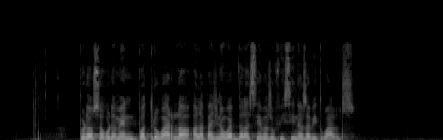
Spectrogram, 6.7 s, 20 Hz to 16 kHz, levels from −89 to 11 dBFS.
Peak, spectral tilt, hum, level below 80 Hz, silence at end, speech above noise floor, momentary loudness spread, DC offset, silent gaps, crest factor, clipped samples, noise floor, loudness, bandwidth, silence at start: -22 dBFS; -5.5 dB/octave; none; -74 dBFS; 1.4 s; 43 dB; 7 LU; under 0.1%; none; 16 dB; under 0.1%; -80 dBFS; -38 LUFS; 11.5 kHz; 0.5 s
